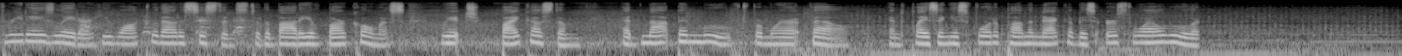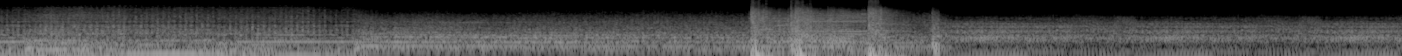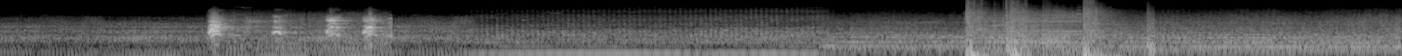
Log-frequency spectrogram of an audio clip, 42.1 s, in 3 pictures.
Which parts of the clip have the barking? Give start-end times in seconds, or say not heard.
0.8-2.6, 30.1-32.0.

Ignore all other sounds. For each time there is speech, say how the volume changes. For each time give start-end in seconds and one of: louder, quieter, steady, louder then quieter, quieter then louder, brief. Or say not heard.
0.0-12.1 steady.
